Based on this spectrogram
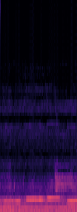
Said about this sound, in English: doors close behind me and everybody in the car is rushing to find a seat. Over the noise, I hear some contented soul whistling.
